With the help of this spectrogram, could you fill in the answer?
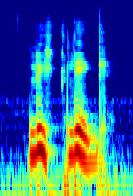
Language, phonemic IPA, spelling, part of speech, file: Swedish, /lʏkːlɪ(ɡ)/, lycklig, adjective, Sv-lycklig.ogg
- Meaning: 1. happy, joyous, enjoying peace, comfort, etc.; contented 2. happy, joyous 3. lucky, fortunate 4. successful (whether by chance or not)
